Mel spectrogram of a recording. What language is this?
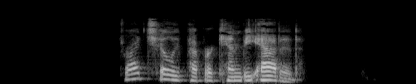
English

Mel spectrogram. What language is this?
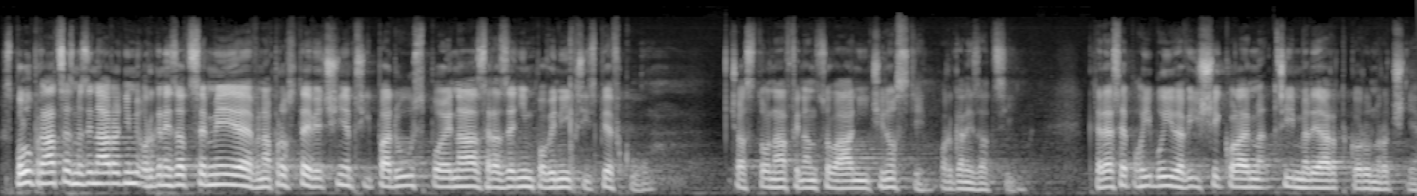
Czech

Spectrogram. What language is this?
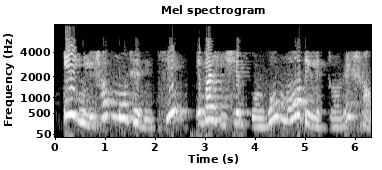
Bangla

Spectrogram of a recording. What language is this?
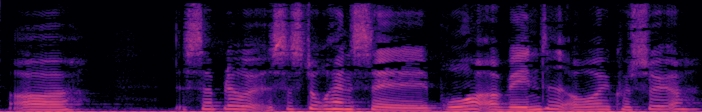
Danish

